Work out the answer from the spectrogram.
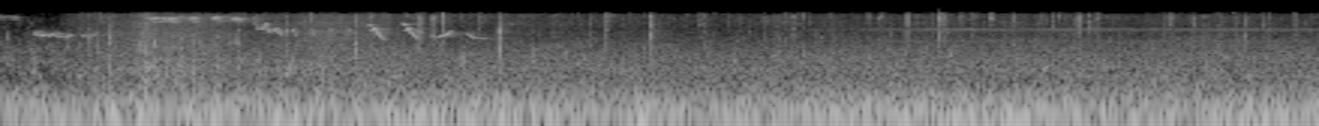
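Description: Several birds chirping over the first two seconds or so, above a steady low rumble. A faint, steady high tone comes in about four and a half seconds in.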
